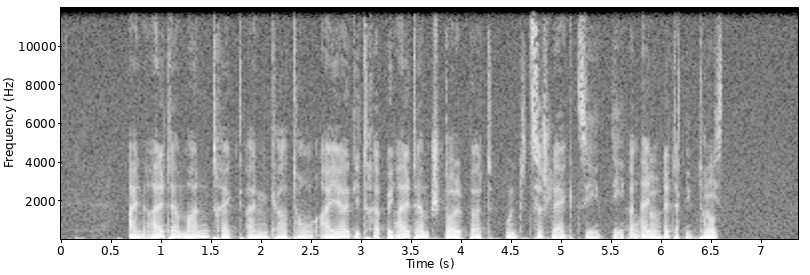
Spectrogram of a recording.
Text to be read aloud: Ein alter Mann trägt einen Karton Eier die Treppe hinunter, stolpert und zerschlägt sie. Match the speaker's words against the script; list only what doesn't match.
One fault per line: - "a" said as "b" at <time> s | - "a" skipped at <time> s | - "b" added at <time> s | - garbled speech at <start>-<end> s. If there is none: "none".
- "hinunter" said as "alter" at 3.3 s
- garbled speech at 5.5-6.6 s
